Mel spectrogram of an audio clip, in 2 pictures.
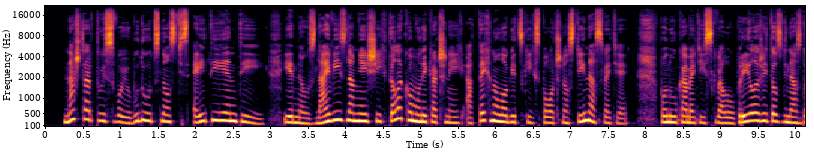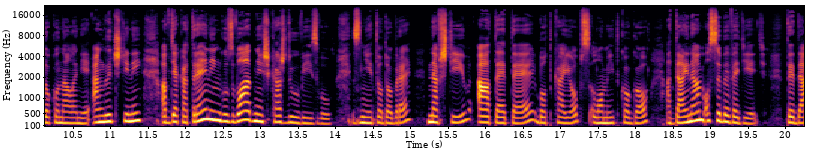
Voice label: Radio Commercial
